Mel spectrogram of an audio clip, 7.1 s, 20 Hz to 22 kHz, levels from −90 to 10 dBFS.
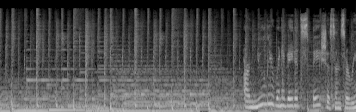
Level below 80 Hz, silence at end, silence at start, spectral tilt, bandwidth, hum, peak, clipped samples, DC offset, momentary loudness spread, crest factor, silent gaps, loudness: -28 dBFS; 0 s; 0 s; -5 dB/octave; 16.5 kHz; none; -6 dBFS; under 0.1%; under 0.1%; 7 LU; 16 dB; none; -21 LUFS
